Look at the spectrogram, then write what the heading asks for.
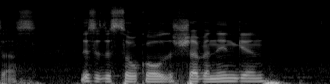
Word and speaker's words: Scheveningen: This is the so-called scheveningen. I think the Dutch people actually pronounce it Scheveningen, Sicilian.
